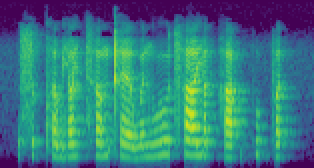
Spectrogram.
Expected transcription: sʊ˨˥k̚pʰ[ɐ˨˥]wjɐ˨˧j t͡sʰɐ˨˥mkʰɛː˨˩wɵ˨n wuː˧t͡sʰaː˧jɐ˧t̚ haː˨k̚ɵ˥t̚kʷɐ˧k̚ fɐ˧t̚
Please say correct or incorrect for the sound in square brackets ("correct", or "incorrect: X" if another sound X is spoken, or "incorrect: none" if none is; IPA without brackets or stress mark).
incorrect: ɐ˨˩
